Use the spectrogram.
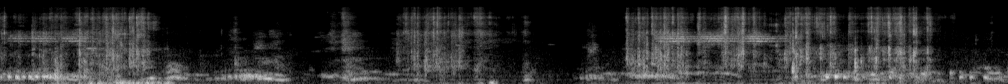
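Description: Giribaz pigeons coo in repeated throaty bursts, close and fairly loud, with short pauses between phrases and a faint voice now and then.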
